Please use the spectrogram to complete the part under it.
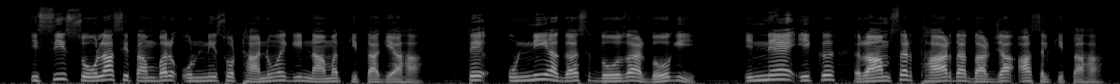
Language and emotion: Dogri, neutral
